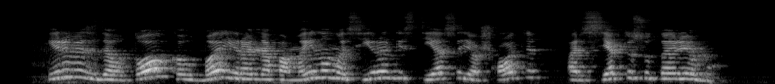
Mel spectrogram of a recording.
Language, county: Lithuanian, Kaunas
